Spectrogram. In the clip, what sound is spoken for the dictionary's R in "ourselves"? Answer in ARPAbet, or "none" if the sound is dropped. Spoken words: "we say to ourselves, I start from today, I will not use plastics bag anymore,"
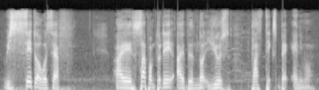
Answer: W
